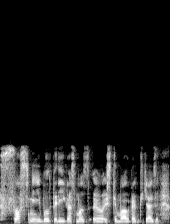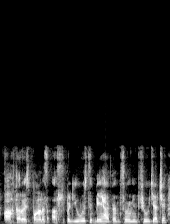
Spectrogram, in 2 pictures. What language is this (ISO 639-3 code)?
kas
